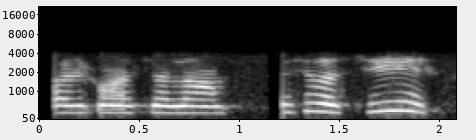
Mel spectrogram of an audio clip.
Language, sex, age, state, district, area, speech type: Kashmiri, female, 18-30, Jammu and Kashmir, Bandipora, rural, conversation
